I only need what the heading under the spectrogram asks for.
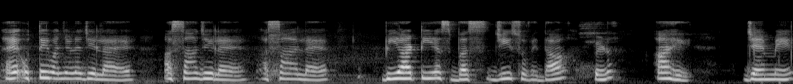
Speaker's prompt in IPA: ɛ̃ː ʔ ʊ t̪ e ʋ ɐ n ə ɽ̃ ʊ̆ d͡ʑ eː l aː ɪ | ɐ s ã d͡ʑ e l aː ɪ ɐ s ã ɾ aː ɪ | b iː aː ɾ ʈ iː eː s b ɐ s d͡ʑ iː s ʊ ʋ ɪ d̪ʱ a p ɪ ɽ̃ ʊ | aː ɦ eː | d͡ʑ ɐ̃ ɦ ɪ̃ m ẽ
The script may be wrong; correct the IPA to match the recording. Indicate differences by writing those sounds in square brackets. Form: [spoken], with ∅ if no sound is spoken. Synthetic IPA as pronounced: ɛ̃ː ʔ ʊ t̪ e ʋ ɐ [ɲ] ə ɽ̃ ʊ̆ d͡ʑ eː l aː ɪ | ɐ s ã d͡ʑ e l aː ɪ ɐ s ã [l] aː ɪ | b iː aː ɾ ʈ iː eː s b ɐ s d͡ʑ iː s ʊ ʋ ɪ d̪ʱ a p ɪ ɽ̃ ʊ | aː ɦ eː | d͡ʑ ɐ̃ ɦ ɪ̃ m ẽ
